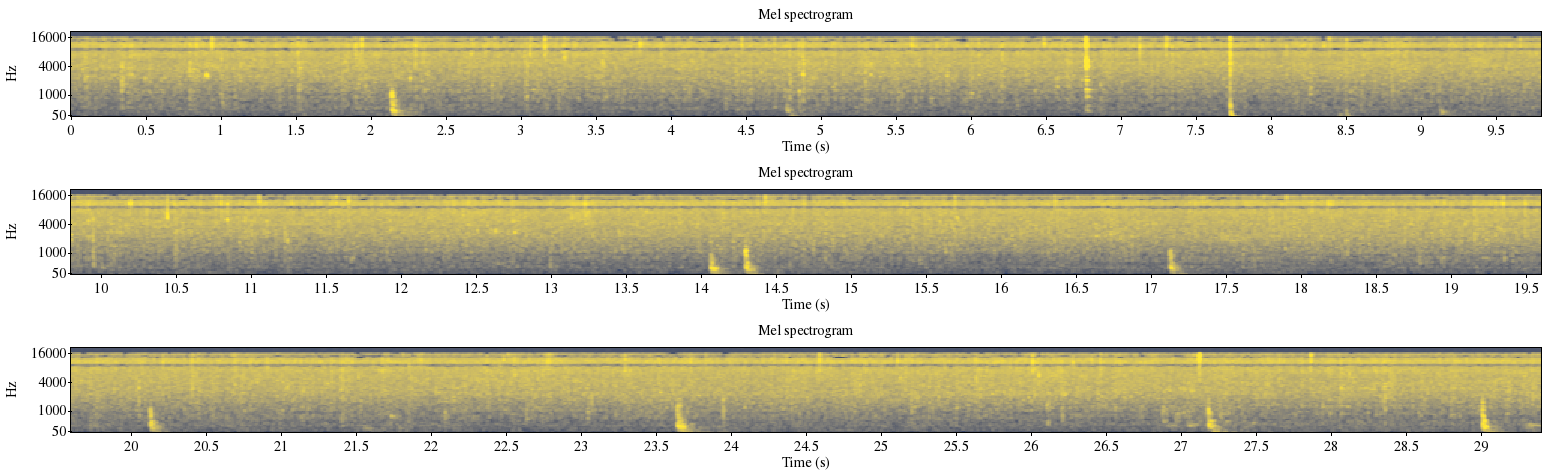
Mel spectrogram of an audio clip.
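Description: Rain falling steadily onto still water and the surrounding forest, an even hiss, with about a dozen short sharp plops at uneven intervals of a few seconds.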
